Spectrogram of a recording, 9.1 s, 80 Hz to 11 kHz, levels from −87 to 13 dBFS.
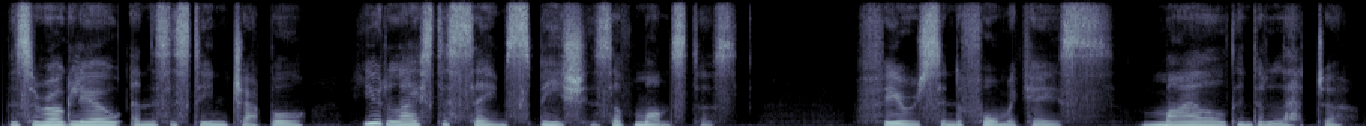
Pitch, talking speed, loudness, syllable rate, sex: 205 Hz, 140 wpm, -23 LUFS, 4.4 syllables/s, female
